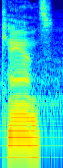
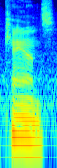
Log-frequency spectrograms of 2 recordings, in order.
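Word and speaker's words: Cairns: now yeah it's pronounced cans basically its cans it's like CA NS cans and then people of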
